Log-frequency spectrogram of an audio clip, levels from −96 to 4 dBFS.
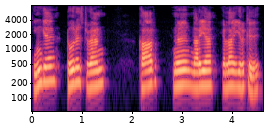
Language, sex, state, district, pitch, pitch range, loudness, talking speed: Tamil, male, Tamil Nadu, Nilgiris, 185 Hz, 170-210 Hz, -14 LUFS, 105 wpm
